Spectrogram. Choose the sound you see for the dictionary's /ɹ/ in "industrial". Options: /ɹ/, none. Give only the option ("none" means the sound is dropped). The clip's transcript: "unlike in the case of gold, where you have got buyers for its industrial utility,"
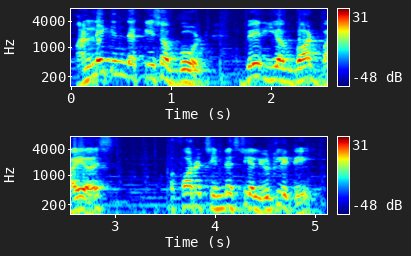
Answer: /ɹ/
